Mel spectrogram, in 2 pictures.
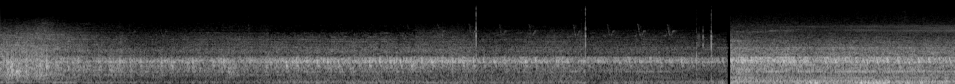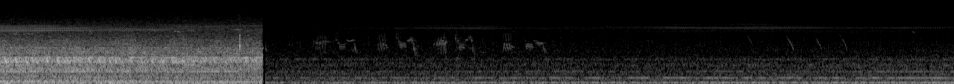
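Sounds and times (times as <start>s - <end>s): diesel train rumbling: 0.0s - 19.0s
faint low hum: 4.7s - 19.0s
faint bird chirping: 9.0s - 19.0s.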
